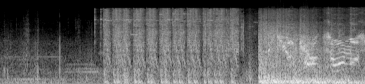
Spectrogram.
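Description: An automatic rifle fires in a rapid burst.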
